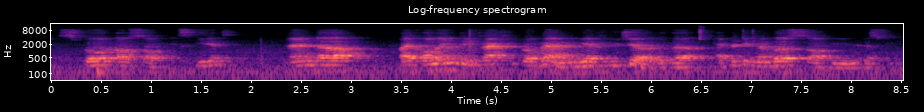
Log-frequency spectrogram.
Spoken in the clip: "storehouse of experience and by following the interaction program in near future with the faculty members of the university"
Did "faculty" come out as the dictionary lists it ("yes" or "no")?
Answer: no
